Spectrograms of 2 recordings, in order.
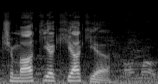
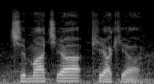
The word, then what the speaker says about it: Chmachyakyakya: I've been practicing this, so Chmachyakyakya. Chmachyakyakya.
